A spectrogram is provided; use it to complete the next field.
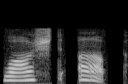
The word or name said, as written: washed-up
